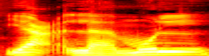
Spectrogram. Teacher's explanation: Karena huruf lamnya itu dia dibaca izhar. Huruf lamnya dibaca izhar. Terbaca dia dengan jelas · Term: izhar qamariyah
